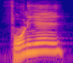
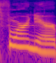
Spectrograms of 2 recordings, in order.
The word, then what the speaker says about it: Fournier: featured guest is fornier did I pronounce that right ah it's forer but I take for sure thanks for being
